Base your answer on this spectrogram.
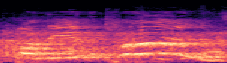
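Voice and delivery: high, loud punchline; spring the reveal loudly; triumphant reveal. Acted.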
